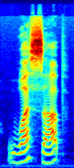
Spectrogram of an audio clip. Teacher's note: we also heard it as wussup where the t was dropped altogether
